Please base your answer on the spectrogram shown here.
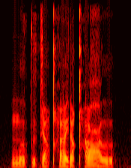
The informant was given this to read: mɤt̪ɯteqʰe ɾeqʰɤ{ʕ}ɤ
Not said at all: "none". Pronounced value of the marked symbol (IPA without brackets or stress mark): ʕ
